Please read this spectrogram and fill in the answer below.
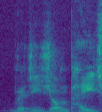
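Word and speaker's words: Regé-Jean Page: And this also has how do you pronounce Reggie Jean Page from Bridgerton?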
